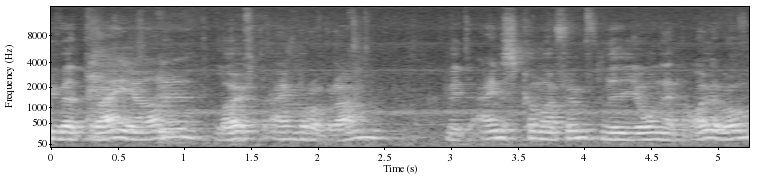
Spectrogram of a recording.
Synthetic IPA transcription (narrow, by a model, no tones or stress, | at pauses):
ʔyːbɐdʁaɪjaːʁəlɔʏftʰa̰ɪnpʁ̥oɡʁamː | ɪtʰʔaɪnskʰɔmafʏnfmɪljoːnənʔɔʏʁo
